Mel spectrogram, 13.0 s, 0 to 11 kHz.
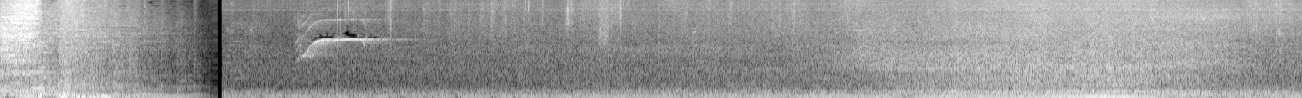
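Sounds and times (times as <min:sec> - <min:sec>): vehicle passing by: 0:06.5 - 0:13.0.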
